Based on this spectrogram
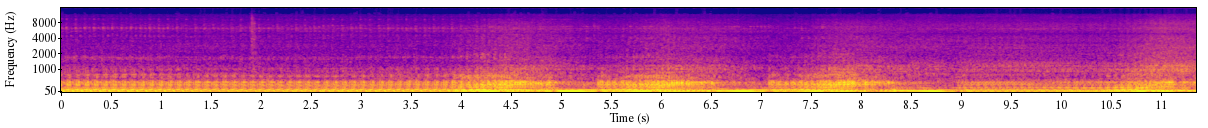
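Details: Toyota MR2 with newly replaced ignition leads: an uneven, stumbling, lumpy idle that continues as the revs rise and fall. Still misfiring, cause not yet found.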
